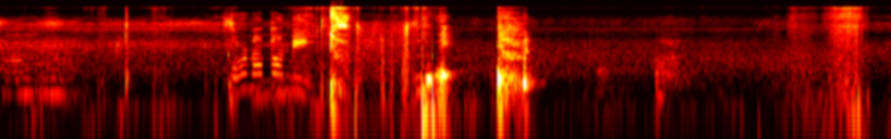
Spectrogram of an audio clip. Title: playing bgmi ll gettting cough (not corona)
